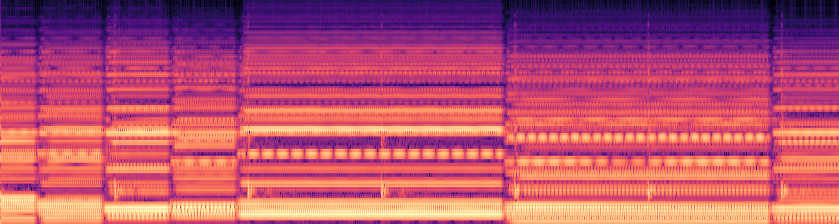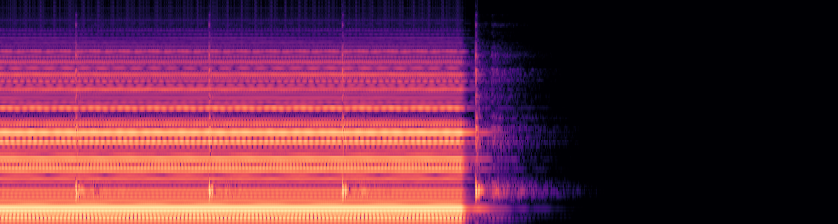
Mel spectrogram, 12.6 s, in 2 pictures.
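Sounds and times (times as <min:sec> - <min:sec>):
dramatic chord music track: 0:00.0 - 0:09.9.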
